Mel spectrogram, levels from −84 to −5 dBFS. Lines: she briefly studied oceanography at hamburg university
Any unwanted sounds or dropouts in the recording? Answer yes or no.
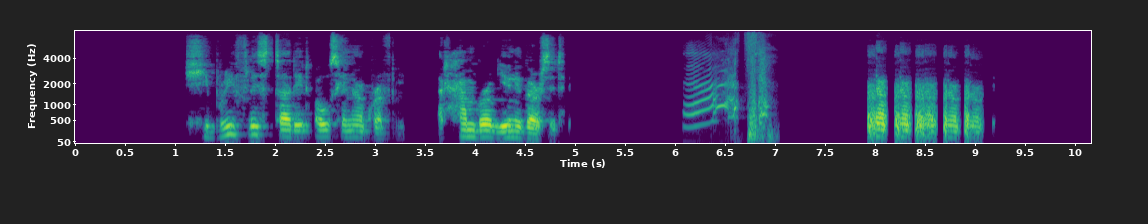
yes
